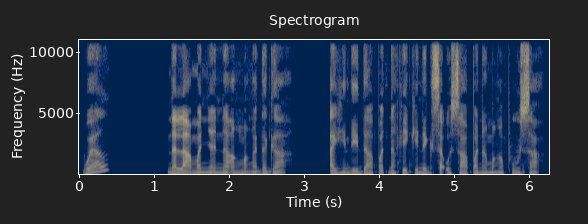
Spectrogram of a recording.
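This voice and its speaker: A woman's voice: fairly low pitch, normal speed, darkish tone, dry recording, studio quality, close to an everyday voice. The spoiled, scheming daughter of a crime family in a radio serial, sneering coldly and smugly at her victims, as a woman narrator plays her. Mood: menacing contempt. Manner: mocking, cold, smug. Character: scheming, contemptuous young female villain, rich heiress.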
